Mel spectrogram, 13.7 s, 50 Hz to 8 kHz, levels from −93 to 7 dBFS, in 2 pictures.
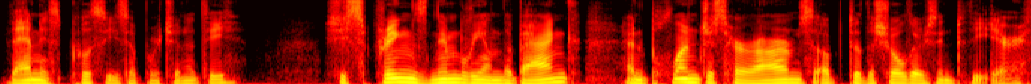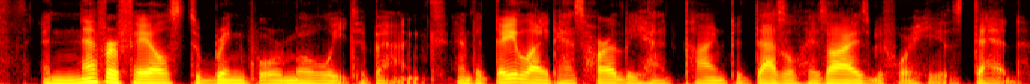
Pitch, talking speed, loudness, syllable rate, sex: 105 Hz, 195 wpm, -22 LUFS, 4.8 syllables/s, male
